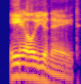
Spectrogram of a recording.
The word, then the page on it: alienate: American English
